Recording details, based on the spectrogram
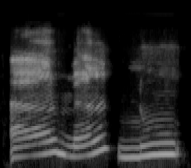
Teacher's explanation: آ کو 2 کاؤنٹ اور نو کو 2 کاؤنٹ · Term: مد البدل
